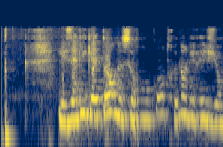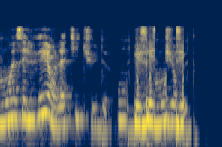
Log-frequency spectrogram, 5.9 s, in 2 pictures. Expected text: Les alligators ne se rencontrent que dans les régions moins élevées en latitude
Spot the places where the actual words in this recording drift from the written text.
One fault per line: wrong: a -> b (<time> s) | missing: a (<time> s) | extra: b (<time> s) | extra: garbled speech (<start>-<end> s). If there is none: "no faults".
missing: que (2.4 s)
extra: garbled speech (4.5-5.5 s)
